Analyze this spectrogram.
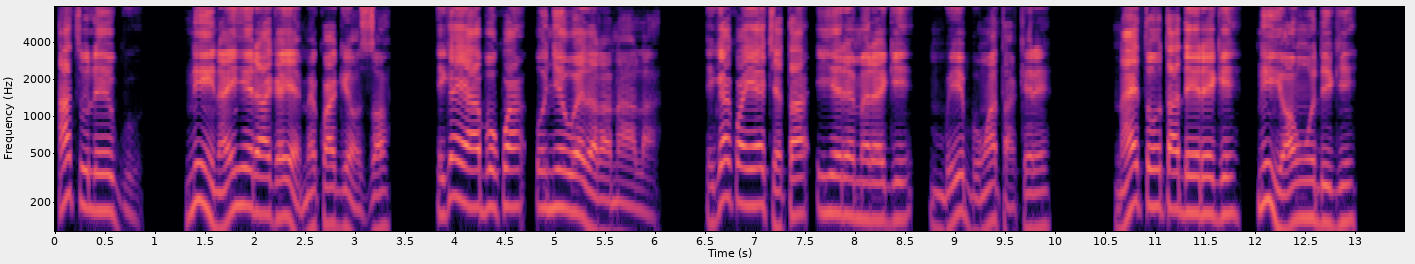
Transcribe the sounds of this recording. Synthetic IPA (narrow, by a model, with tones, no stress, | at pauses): a˦tʊ˨le˦ɡʷṵ˨ | ni˦ɦi˨na˨i˦ɦe˦ɾa˦ɡa˦ɣe˨me˦kʷa˦ɡɪ˦ɔ˨zɔ˦ | ɪ˨ɡa˦ɣa˦a˦bʊ˦kʷa˦o˦ɲe˦we˨˦da˨ɾa˨na˨a̰˨la̰˨ | ɪ˨ɡa˦kʷa˦ɣe˦t͡ʃe˨ta˦i˦ɦe˦ɾe˦me˨ɾe˦ɡɪ˦ | ŋ͡m̩˨ɡ͡bɪ˨ɪ˦bʊ˨ŋʷa˦ta̰˨kɪ˦ɾɪ˦ | na˨˦ɪ˦tʊ˦ta˦dɪ˦ɾɪ˦ɡɪ˦ni˦ɦi˨ɔ˦ŋʷʊ˦dɪ˦ɡɪ˦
